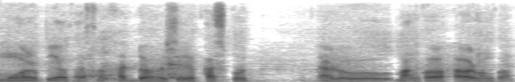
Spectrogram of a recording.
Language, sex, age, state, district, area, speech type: Assamese, male, 30-45, Assam, Nagaon, rural, spontaneous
